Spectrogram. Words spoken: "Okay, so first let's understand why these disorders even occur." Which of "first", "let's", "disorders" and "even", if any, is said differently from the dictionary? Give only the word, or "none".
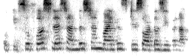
none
